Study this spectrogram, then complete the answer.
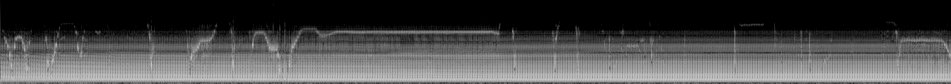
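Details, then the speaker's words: GE H 500 AM tube radio first powered on: loud steady buzzing hum under tuning whistles, not wavering; loud mains hum, suspected bad filter capacitors. "So wow, holy crap, have I actually run into one of these radios that had bad filter capacitors? I think so. This is probably almost the first time."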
